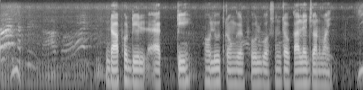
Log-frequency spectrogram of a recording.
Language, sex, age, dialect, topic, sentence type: Bengali, male, 18-24, Northern/Varendri, agriculture, statement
